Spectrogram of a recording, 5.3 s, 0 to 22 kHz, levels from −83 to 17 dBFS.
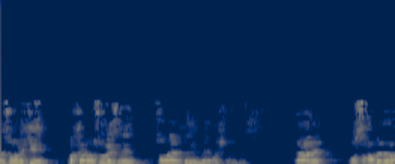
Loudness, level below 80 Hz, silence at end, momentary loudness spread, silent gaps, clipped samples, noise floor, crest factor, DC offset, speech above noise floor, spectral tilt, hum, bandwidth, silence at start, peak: -26 LUFS; -78 dBFS; 0 s; 12 LU; none; under 0.1%; -80 dBFS; 16 dB; under 0.1%; 55 dB; -5.5 dB/octave; none; 8.8 kHz; 0 s; -10 dBFS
